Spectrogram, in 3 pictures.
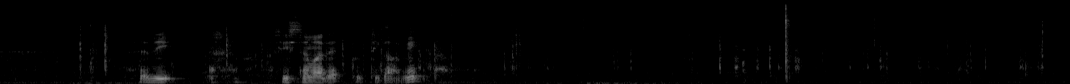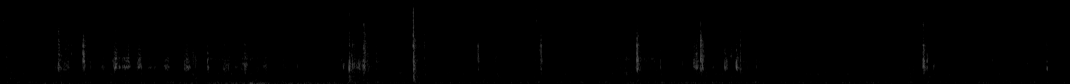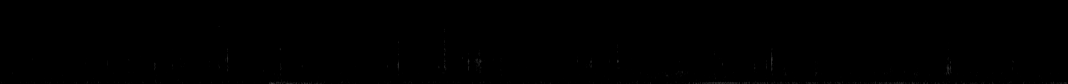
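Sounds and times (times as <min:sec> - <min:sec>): plastic parts clicking: 0:00.6 - 0:01.2.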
